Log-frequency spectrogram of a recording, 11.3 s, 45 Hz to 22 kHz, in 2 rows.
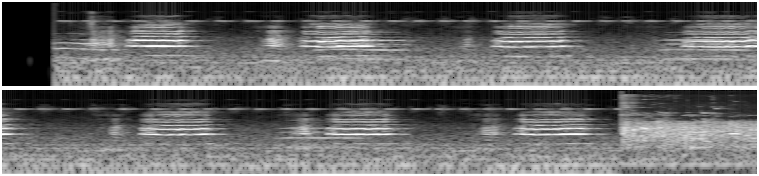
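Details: Layer hens with infectious coryza: repeated throaty, gurgling respiratory noises about 41 times a minute.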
